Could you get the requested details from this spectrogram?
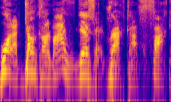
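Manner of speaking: put-on acted drunken speech. Retelling what the mom's boyfriend said to the basketball players: imitating a drunk man. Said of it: "my mom's boyfriend was hammered".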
